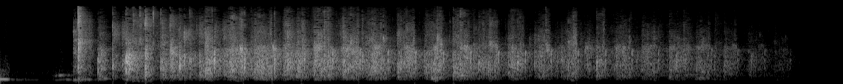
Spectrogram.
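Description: An audience applauding, a dense patter of many hands clapping that starts about a second in, holds, then thins out and dies away near the end.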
